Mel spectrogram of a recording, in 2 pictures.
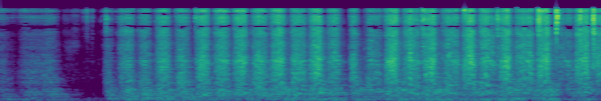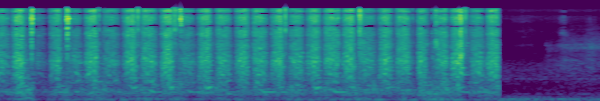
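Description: A hand saw cuts through wood with quick, steady back-and-forth strokes.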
